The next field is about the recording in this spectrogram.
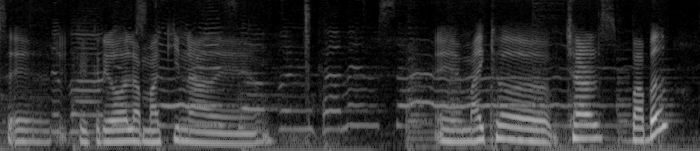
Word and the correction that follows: Babbage: ¿Babel? ¿La máquina de Babel? – Sí, Charles Babbage. – Babbage. Ok. Babbage. No sé cómo se pronuncia en realidad en ese idioma.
